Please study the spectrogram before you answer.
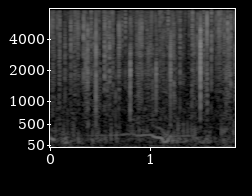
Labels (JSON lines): {"label": "biophony, cascading saw", "recorder": "SoundTrap 600 or HydroMoth"}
